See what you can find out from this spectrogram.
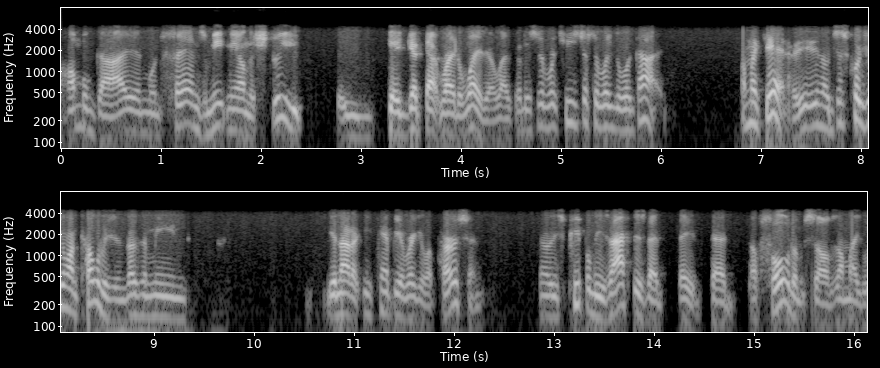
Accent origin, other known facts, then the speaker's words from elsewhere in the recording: Brooklyn, New York, United States; I'm just a regular guy, born and raised in Brooklyn, came up on the streets. I was raised very poor.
